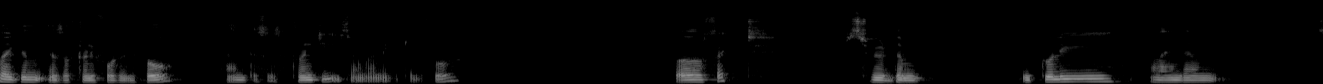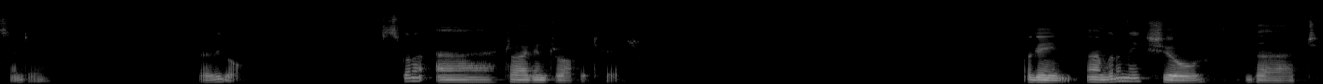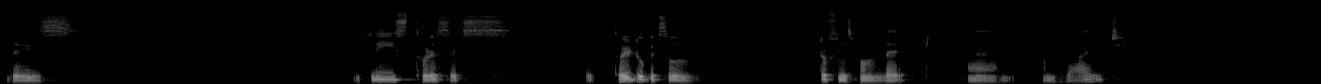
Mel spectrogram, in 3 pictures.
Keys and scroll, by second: 3.4 Up, 3.5 Up, 14.6 space, 21.7 space, 27.7 space, 30.7 Right, 32.6 Left, 38.2 Right, 38.3 Right, 38.9 shift+Right, 39.5 shift+Right.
